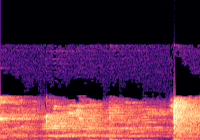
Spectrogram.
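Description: Sports-hall ambience during an indoor football match: a steady murmur of spectators with repeated dull thuds of the ball on the floor and boards. A sharp ball strike comes near the end.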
